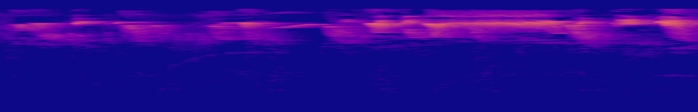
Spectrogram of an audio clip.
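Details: Finch singing a high, continuous warbled song of thin whistles and rapid twittering notes, run together with little pause.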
